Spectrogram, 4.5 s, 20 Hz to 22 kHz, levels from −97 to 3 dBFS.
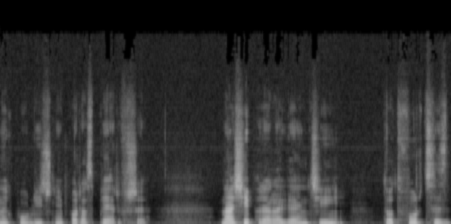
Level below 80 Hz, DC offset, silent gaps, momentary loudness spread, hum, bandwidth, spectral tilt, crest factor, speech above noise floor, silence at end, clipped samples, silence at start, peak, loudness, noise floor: -64 dBFS; under 0.1%; none; 11 LU; none; 18.5 kHz; -4.5 dB/octave; 24 dB; 27 dB; 0 s; under 0.1%; 0 s; -10 dBFS; -33 LUFS; -60 dBFS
